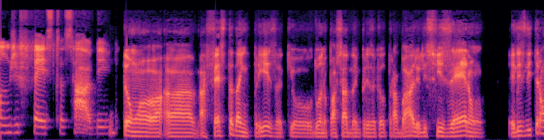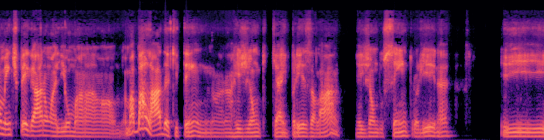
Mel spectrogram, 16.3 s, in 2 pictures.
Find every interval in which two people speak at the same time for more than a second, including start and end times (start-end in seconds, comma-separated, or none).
none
